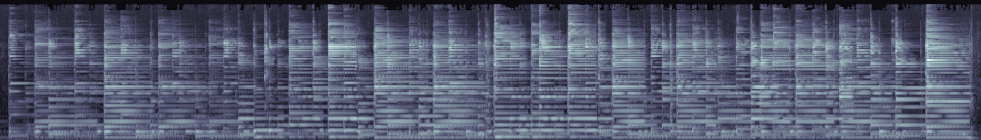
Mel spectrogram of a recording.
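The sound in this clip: Finger-picked Irish bouzouki plays a basic G chord in a quick, steady stream of bright plucked notes over a droning low string, continuing alone throughout with no voices.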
